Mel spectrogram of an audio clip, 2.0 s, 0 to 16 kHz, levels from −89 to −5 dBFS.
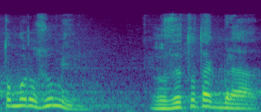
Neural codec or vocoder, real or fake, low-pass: none; real; 9.9 kHz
